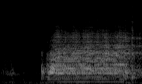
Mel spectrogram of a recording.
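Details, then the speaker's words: Old electric can opener running unloaded with its housing refitted. A steady gear whir with a buzzing hum, noisier than it should be; the housing amplifies the gear noise, which is louder still when it is under the stress of opening a can. "it's not as loud as when it's under stress of opening a can but it certainly is a little bit louder with the housing and I think with the stress and in the housing it makes a big difference"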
